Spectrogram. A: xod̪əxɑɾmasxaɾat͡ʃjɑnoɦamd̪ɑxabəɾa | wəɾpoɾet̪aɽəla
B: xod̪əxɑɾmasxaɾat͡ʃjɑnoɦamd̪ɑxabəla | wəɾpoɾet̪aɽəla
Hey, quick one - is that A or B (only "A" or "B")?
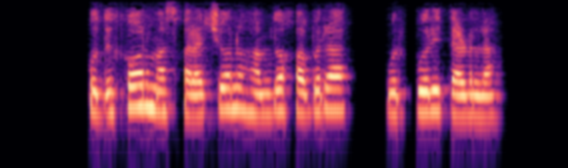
A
